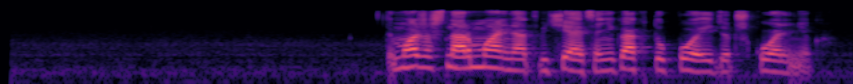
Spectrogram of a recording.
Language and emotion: Russian, angry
